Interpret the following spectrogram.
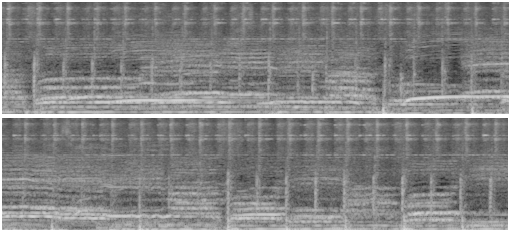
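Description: Church choir singing a gospel song in harmony, holding long notes, over a shaken rattle and a steady percussion beat.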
